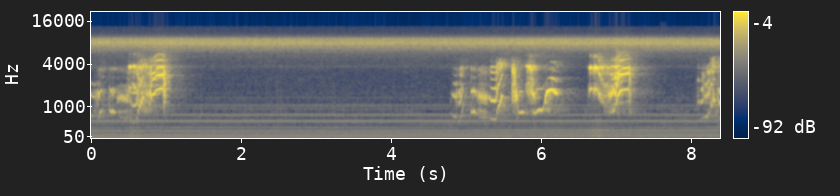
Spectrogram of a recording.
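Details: Pair of Purple Rollers at Hyena Pan in Botswana's Okavango Delta, Khwai Private Reserve, on a wildlife camera: bursts of harsh, cackling rasps, one early then two clustered groups after a few seconds' pause, over continuous high electronic hum.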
